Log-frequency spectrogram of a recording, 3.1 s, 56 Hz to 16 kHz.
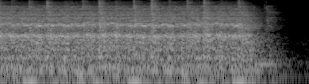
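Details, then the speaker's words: Nissan D21 Hardbody truck with LS V8 swap, refitted truck intake manifold and troublesome wiring harness: steady starter cranking about four beats a second for over two seconds, never catching, then stops; cranks but won't start. "I don't know I mean that didn't make any kind of bad sound I didn't make the sound we want to hear the stinky little motor"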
